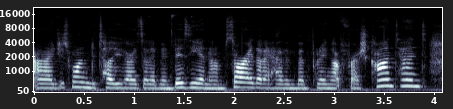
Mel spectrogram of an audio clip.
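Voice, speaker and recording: A woman talks at a medium pitch with a bright, sharp tone. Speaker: beauty vlogger. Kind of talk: casual chat. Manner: fast; animated.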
